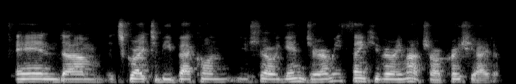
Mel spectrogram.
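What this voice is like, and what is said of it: Australian Sydney accent. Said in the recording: “your Sydney accent”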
